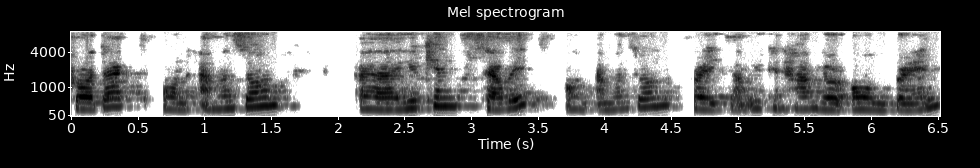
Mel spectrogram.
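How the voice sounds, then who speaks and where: A woman with an Azerbaijani accent speaks at a medium pitch and a fairly slow pace with lively intonation. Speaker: data science trainer. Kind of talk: online workshop lecture. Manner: halting, many fillers.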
